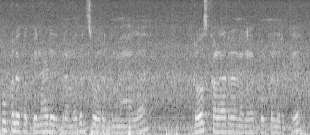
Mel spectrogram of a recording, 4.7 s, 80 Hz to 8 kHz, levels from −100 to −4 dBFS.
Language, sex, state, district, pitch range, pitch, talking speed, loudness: Tamil, male, Tamil Nadu, Nilgiris, 150-165 Hz, 155 Hz, 140 wpm, -18 LUFS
